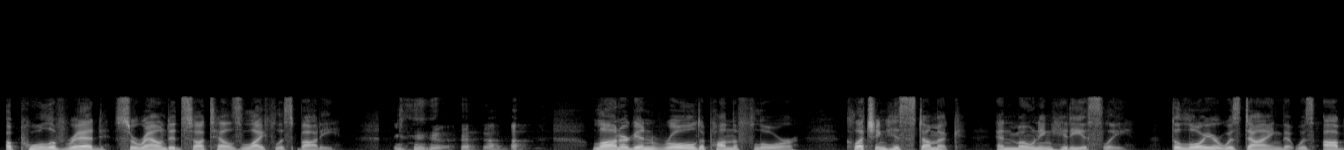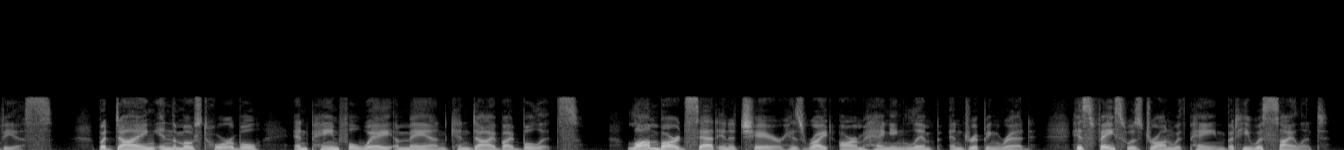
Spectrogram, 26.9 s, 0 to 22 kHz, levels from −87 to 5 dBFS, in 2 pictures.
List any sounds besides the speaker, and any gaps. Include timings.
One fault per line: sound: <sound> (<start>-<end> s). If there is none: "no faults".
sound: laugh (3.9-5.5 s)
